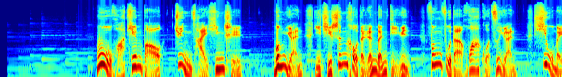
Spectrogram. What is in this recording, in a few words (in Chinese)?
男 旅游文化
